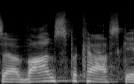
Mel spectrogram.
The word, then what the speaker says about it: von Spakovsky: how do you say your last name it's von spakovsky it's a typical name for somebody from alabama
